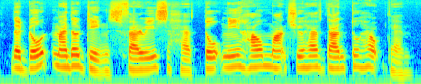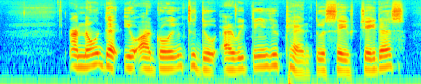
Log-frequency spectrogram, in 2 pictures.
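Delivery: ordinary delivery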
